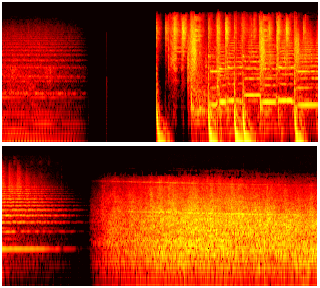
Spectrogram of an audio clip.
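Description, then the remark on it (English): A steady, dense roar of a private jet's engines on a flight leaving Mexico City, with a thin high whine on top, rising in after a brief silence and a burst of sharp struck tones, then holding constant. “They put us on, they have like a big, like, private jet. We're on the plane with a few agents, one of them being the agent from the gym.”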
